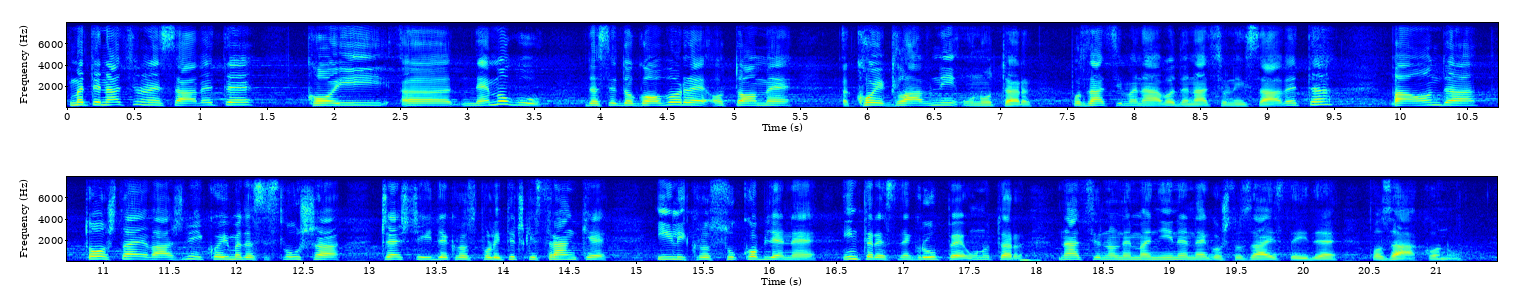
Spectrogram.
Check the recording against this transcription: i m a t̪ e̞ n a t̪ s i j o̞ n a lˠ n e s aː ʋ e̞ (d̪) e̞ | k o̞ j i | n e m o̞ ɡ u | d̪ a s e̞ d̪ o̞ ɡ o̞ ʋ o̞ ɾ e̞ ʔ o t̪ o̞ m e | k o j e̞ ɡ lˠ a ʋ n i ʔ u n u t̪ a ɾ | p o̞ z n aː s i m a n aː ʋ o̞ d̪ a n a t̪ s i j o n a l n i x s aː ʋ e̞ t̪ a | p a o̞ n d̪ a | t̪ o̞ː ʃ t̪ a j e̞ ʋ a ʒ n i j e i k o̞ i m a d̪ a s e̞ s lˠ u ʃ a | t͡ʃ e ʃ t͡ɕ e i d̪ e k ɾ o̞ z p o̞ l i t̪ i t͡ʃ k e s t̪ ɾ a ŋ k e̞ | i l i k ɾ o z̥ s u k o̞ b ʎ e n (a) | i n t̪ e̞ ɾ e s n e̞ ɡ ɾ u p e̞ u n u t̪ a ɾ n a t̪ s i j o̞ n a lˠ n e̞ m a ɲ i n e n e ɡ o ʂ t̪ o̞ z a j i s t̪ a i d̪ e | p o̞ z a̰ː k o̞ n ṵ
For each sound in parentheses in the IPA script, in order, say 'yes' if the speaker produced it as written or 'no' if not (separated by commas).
no, no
